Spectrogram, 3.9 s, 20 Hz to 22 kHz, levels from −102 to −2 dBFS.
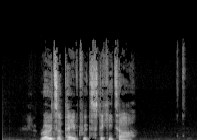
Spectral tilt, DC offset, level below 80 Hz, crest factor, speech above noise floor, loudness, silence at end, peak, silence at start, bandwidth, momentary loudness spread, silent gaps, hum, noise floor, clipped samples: -4 dB/octave; under 0.1%; -66 dBFS; 22 dB; 53 dB; -26 LUFS; 0.25 s; -8 dBFS; 0.8 s; 16 kHz; 12 LU; none; none; -79 dBFS; under 0.1%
